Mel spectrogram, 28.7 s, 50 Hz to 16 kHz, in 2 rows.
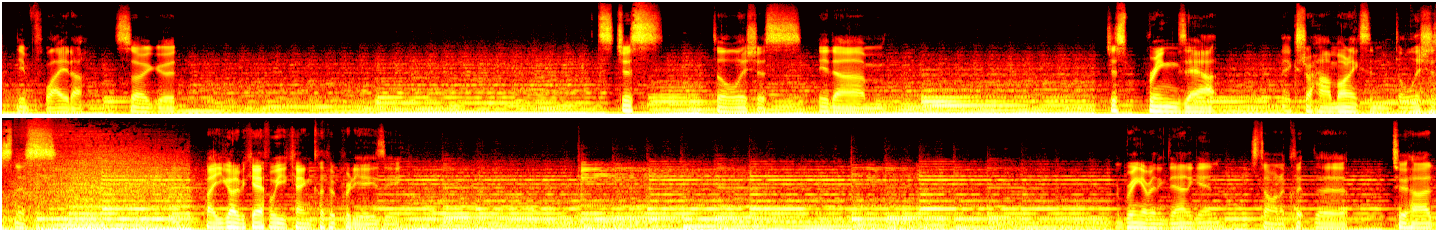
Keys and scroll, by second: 0.1 Return.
